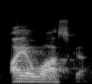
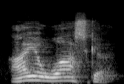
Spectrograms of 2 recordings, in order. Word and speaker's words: ayahuasca: that's that's that's could you just clarify the pronunciation of that uh for us what did you call it ayahuasca ayahuasca okay well i'm i'm curious i what's what's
